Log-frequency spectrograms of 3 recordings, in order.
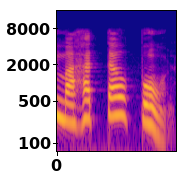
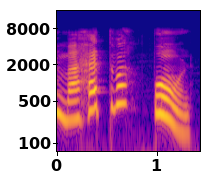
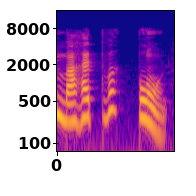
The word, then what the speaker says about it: महत्वपूर्ण: और लोग इसका उच्चारण कई बार कर देते हैं महत्वपूर्ण, जबकि सही उच्चारण है महत्वपूर्ण। महत्व, मेरी ज़िंदगी में कई महत्वपूर्ण बातें हुई हैं, तो हम सही उच्चारण करेंगे महत्वपूर्ण।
